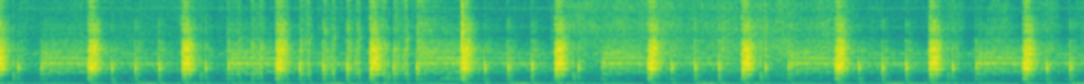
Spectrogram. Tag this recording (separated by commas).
Music, Scratching (performance technique)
